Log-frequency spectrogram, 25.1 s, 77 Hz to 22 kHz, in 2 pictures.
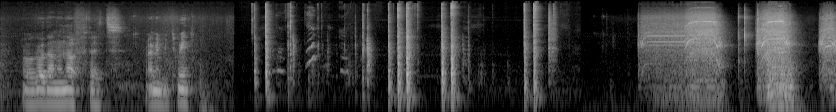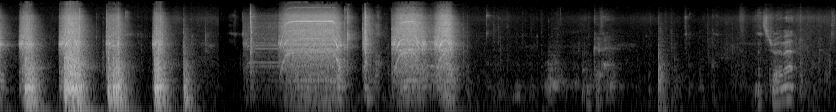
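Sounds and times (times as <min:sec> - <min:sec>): power drill whining: 0:09.6 - 0:15.0, 0:16.2 - 0:19.5.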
